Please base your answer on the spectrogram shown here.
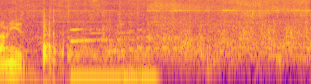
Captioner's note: washer whirring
